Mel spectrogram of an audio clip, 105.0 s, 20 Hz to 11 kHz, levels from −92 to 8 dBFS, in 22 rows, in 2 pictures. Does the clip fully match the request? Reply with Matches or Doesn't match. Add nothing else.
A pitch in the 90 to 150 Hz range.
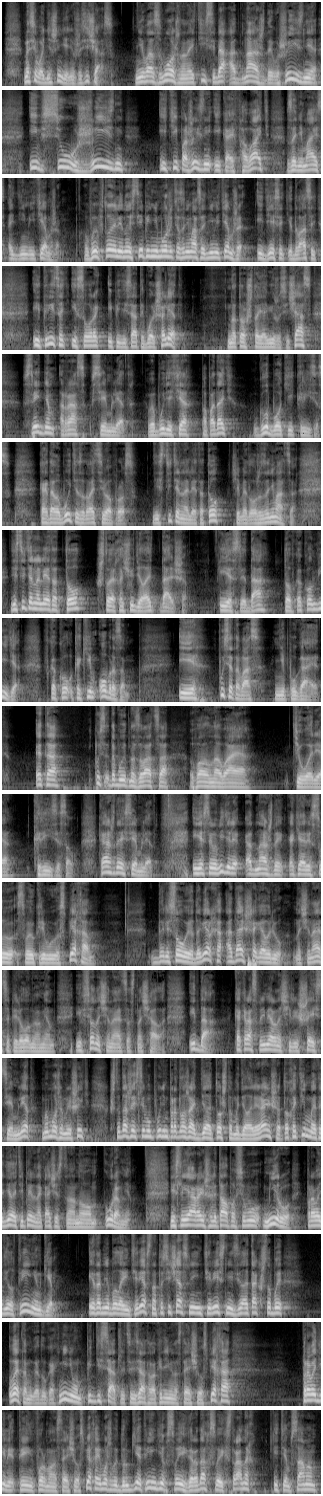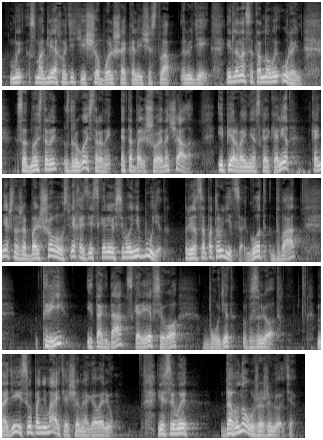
Matches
